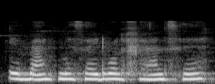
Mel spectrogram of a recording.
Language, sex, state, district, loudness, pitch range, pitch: Hindi, female, Telangana, Hyderabad, -11 LUFS, 240-250 Hz, 245 Hz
